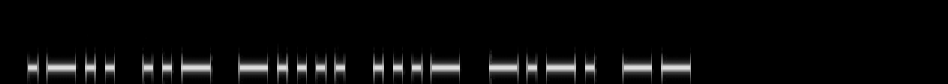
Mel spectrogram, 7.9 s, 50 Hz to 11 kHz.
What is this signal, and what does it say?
Morse code, heard as a keyed tone, about 15 wpm, 700 Hz. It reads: LU6VCM
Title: DXCC-100 Call Signs - 6 Characters - 15wpm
